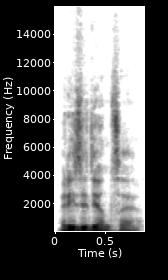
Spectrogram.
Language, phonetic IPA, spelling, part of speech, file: Russian, [rʲɪzʲɪˈdʲent͡sɨjə], резиденция, noun, Ru-резиденция.ogg
- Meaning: residence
